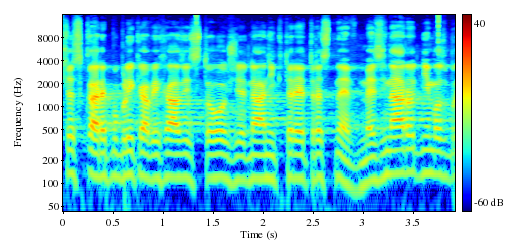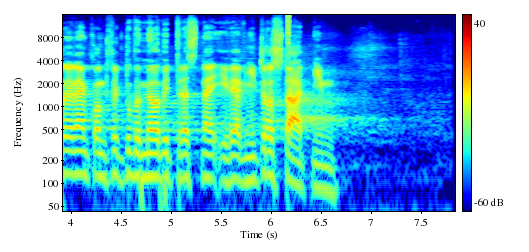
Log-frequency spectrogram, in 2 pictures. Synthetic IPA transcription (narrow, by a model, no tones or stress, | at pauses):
t͡ʃɛskaːɾɛpublɪkavɪxaːziːst̪o̞ɦo̞ʒɛjɛdnaːɲiːkt̪ɛɾɛːjɛt̪ɾɛst̪nɛːvmɛzɪnaːɾo̞dɲiːmʔo̞zbɾo̞jɛnɛːmko̞nflɪk̚t̪ubɪmɲɛlo̞biːt̪ːɾɛst̪nɛːʔɪvɛvɲɪt̪ɾo̞st̪aːt̪ɲiːm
